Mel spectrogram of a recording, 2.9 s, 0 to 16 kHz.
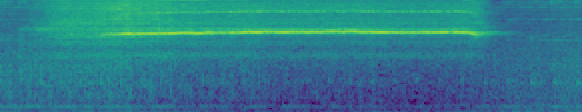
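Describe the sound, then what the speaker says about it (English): A Jensen 45 brass boiler model steam engine blows its whistle: one sustained high, shrill tone lasting about two seconds, carried on a soft hiss of escaping steam, close by and with no voices. "we'll have a working whistle as well"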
